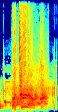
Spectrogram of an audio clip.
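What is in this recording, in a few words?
Russian attack, voiceovers; english; mpvoice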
